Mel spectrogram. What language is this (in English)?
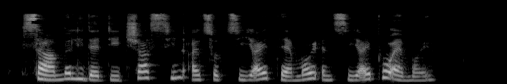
Esperanto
